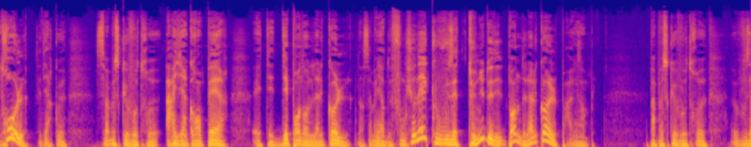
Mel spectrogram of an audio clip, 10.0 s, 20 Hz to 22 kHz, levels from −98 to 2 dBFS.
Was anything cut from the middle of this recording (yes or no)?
yes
